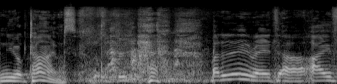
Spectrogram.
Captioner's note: audience laughs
